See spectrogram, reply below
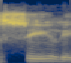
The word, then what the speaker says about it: Silje: The girl singer is you pronounce it Celia, even though it's spelled S-I-L-J-E.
